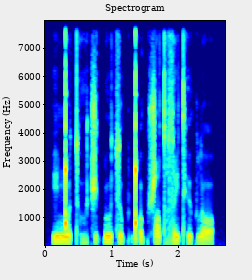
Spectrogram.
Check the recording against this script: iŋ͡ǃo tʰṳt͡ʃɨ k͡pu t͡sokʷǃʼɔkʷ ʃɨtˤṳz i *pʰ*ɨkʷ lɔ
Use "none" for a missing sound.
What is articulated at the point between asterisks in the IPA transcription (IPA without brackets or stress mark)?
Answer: tʰ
